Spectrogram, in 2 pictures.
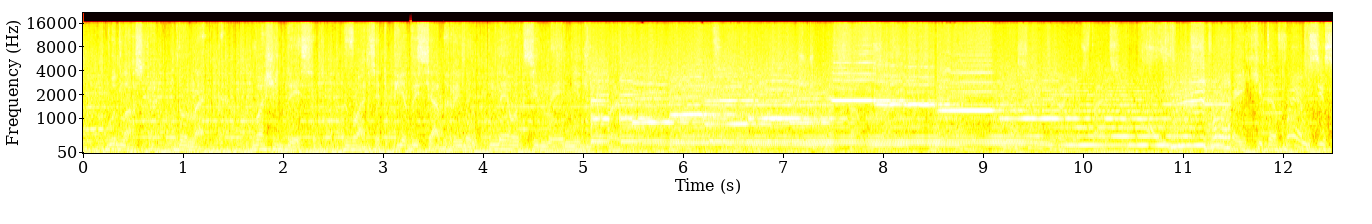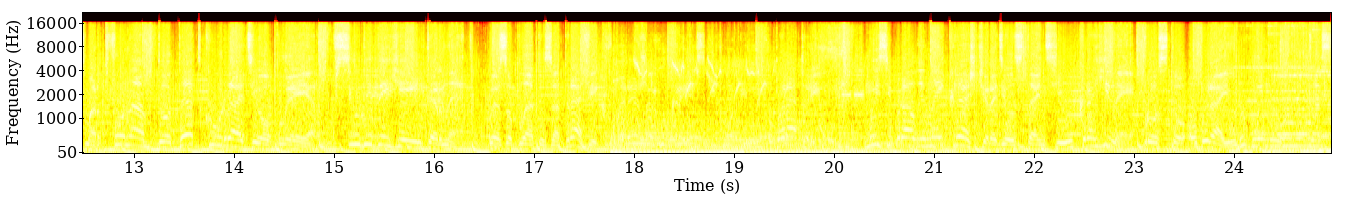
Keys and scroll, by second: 12.2 Page_Down.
